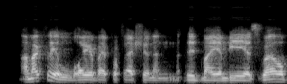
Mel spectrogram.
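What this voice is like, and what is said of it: Polish accent in English. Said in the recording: “my weird accent comes from the fact that I'm Polish”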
